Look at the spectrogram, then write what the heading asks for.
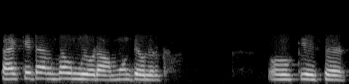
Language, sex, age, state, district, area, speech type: Tamil, female, 18-30, Tamil Nadu, Dharmapuri, rural, conversation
